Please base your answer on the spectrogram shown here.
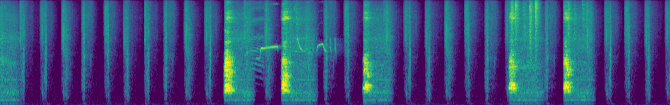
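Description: A dog in the survival game No One Survive barks in five sharp bursts spread over several seconds, loud against a quiet background of steady, evenly spaced soft ticking steps.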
